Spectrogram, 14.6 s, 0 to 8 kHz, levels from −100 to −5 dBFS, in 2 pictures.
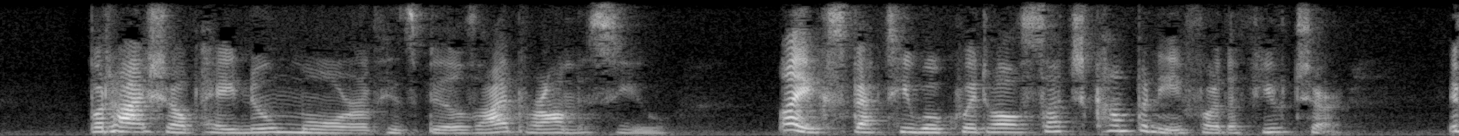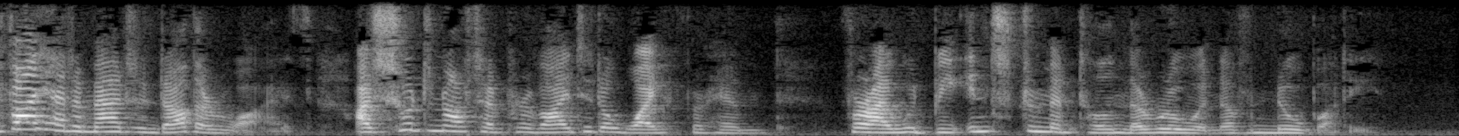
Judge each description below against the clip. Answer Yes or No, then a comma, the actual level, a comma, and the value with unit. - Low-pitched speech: No, high, 225 Hz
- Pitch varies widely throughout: No, average, 4.0 semitones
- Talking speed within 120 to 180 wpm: No, average, 195 wpm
